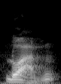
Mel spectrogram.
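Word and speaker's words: 短: Chữ 162, chữ đoạn, âm Hán Việt đọc là đoạn, nghĩa Việt là ngắn, đối lại với trường, như đoạn đao là dao ngắn, đoạn mộng là giấc mơ ngắn ngủi.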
